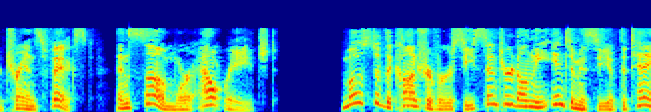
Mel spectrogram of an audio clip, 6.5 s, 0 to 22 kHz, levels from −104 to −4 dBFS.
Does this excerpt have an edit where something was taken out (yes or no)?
no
